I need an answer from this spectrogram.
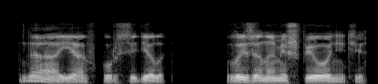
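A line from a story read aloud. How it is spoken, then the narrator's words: Sighing. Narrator (Russian): вздохнул Ромеро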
